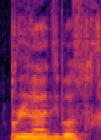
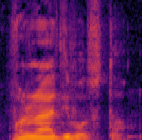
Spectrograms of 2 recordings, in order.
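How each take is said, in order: First: It starts with a b sound, lips closed. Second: It starts with a v sound, lip bitten. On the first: The speaker calls it wrong. "블라디보스톡 블라디보스톡 하면 안 됩니다" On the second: The speaker calls it right. "입술을 살짝 물면서"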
